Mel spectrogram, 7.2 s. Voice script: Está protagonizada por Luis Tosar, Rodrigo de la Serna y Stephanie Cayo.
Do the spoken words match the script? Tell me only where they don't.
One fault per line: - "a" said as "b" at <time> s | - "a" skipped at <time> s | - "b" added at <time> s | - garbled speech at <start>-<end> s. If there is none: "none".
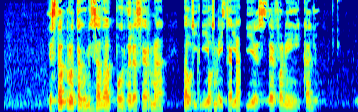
- "Luis Tosar Rodrigo" skipped at 2.5 s
- garbled speech at 3.7-4.8 s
